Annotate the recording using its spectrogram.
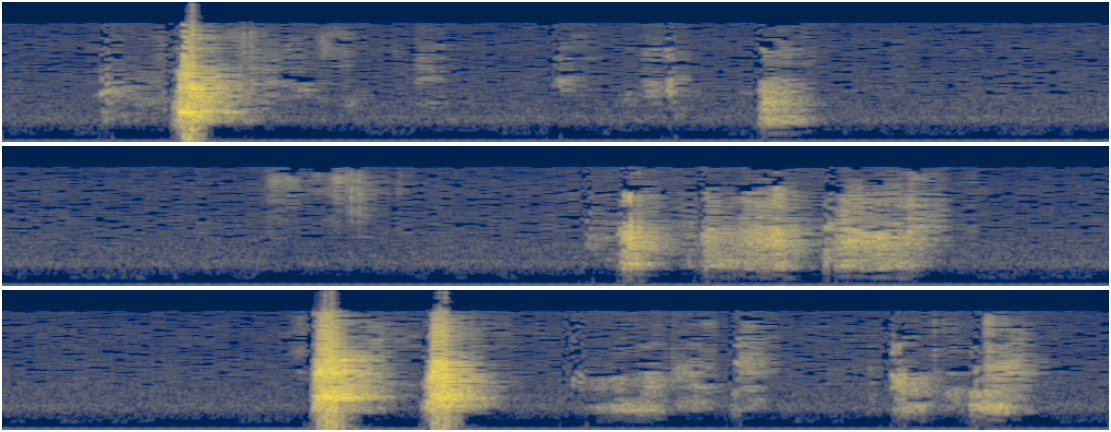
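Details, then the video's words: Husky chasing its tail, recorded by a home smart dog camera: scattered loud barks and shorter gruff yips in irregular bursts, separated by stretches of silence, with some softer voiced sounds between them. "Husky Dog Chasing Tail On The Smart Dog Camera"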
